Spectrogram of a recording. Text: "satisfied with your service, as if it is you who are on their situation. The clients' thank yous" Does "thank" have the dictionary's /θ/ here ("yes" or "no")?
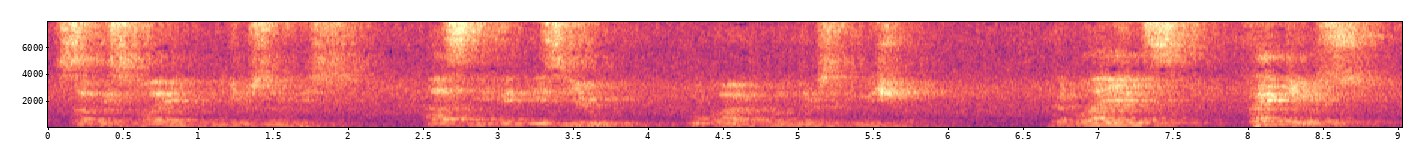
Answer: no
